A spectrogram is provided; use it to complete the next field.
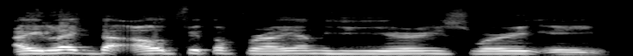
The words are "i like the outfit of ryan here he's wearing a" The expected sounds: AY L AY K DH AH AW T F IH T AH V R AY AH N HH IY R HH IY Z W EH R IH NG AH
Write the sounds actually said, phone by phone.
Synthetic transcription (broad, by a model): AY L AY K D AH AW T F IH T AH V R AY AH N HH IY R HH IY S W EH R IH NG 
